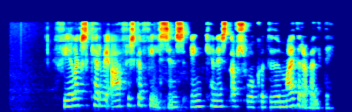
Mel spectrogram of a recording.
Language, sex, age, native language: Icelandic, female, 30-39, Icelandic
